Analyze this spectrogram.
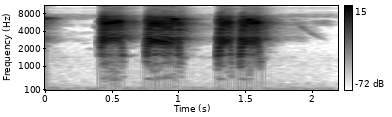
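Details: Morning call of a black francolin, recorded 18 September 2022: three loud, scratchy, buzzy notes in quick succession, the third broken into a double note, ringing clearly over a quiet background.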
